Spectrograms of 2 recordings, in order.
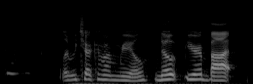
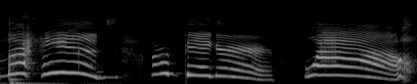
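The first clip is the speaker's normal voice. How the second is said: high, loud, drawn-out wow; mock amazement; 10 semitones higher, 6 dB louder, much slower than usual. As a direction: imitate someone hugely impressed, stretching the words. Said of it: "I like how he was like".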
